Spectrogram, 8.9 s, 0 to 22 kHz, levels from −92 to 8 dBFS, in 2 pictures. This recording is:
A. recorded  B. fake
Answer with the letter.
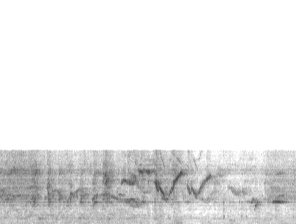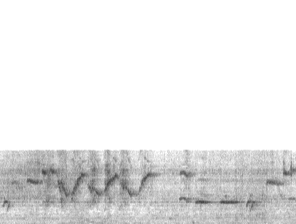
B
